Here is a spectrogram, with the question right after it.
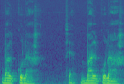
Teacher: En vez de vulcuna, como se leyó en el siglo XIX, sino sería algo así como más bien valcunata, o en este caso, que en el árabe clásico se cree que no se pronunciaba la T final, sino como una aspiración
